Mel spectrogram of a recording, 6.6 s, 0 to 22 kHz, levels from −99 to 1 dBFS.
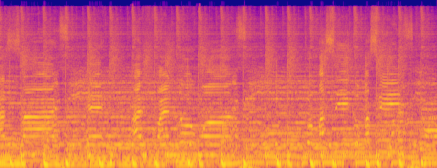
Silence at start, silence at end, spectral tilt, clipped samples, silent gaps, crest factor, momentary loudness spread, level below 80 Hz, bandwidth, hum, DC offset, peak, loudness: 0 s; 0 s; -4.5 dB/octave; 0.2%; none; 10 dB; 4 LU; -16 dBFS; over 20 kHz; none; under 0.1%; 0 dBFS; -10 LUFS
